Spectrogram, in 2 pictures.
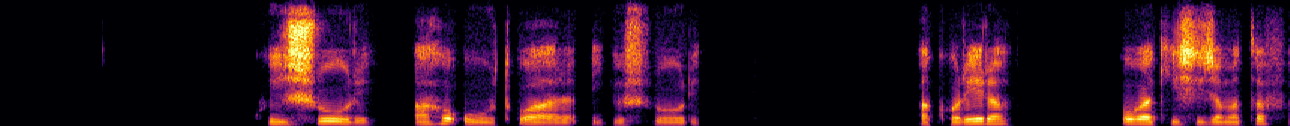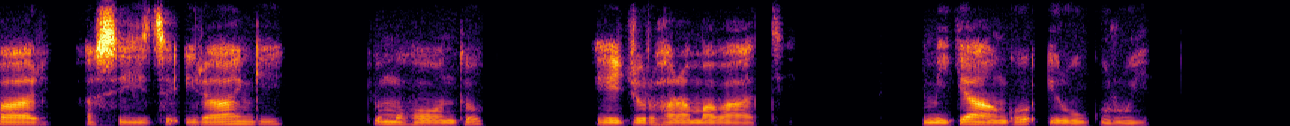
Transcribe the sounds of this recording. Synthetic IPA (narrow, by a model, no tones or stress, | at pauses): kwiːʃuːɾe̞ | aɦo̞ʔuβutwaːɾaiɾɟoʃuːɾe | akʰo̞ɾe̞ɾa | wuβakʰiːʃid͡ʒamatafaːɾi | hasize̞̰ʔiɾaːŋɡi | ɾɟumuɦo̞ːndo̞ | he̞ːd͡ʒuɾuɦaɾamaβaːtʰi̥ | imiɾɟaːŋɡo̞ʔiɾuɡuɾuje̞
